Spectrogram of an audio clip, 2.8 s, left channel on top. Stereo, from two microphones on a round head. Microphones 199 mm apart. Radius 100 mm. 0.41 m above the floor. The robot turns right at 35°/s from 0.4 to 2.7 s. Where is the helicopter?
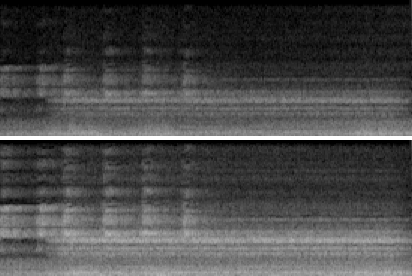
75° right; by 2.8 s 5° left.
